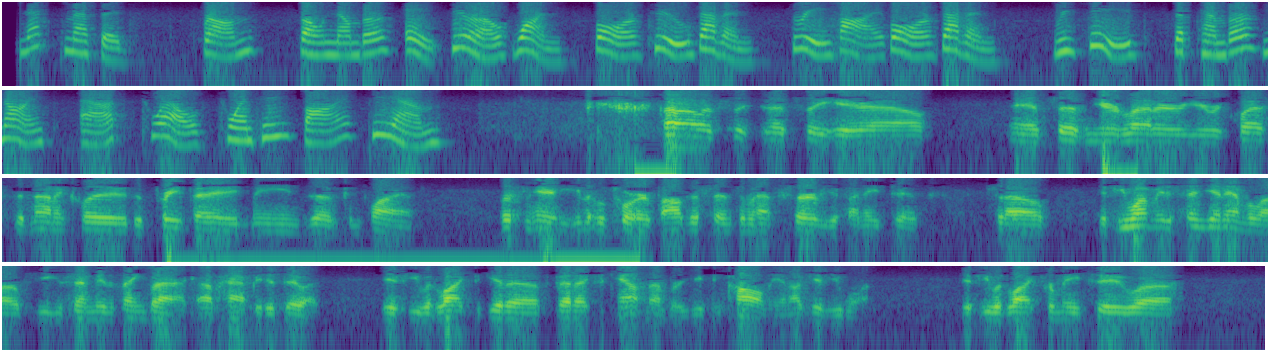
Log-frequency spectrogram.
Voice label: voicemail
